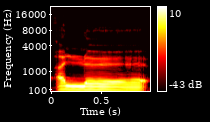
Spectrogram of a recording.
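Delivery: drawn-out French filler, imitated; deliberate French stutter. Stalling on purpose to seem trying, imitated French hesitation. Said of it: "I would purposely try to say".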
